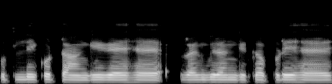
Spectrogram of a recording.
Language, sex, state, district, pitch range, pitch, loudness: Hindi, male, Chhattisgarh, Rajnandgaon, 105-110 Hz, 110 Hz, -15 LUFS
